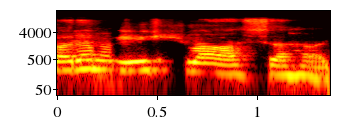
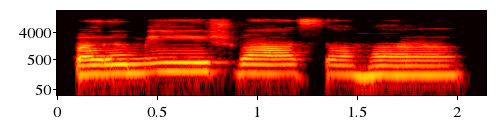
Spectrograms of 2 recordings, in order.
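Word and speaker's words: परमेष्वासः: parameṣv-āsaḥ. Yeah, when you're pronouncing it, this and this will go together. This and this will go together. There's a dash there, right? So Yeah. this becomes one. Yeah, parameṣv-āsaḥ.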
